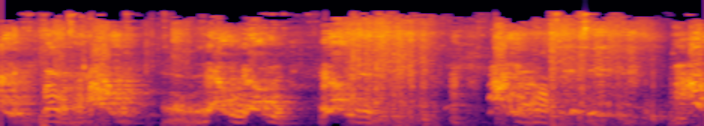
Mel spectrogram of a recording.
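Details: Minerva, an American Bully, barks at a cereal box she is afraid of: loud, harsh barks in bursts of about a second, some with rising tonal yelps, separated by brief pauses.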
